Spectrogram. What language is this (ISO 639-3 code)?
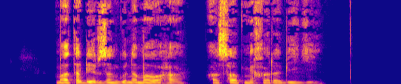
pus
